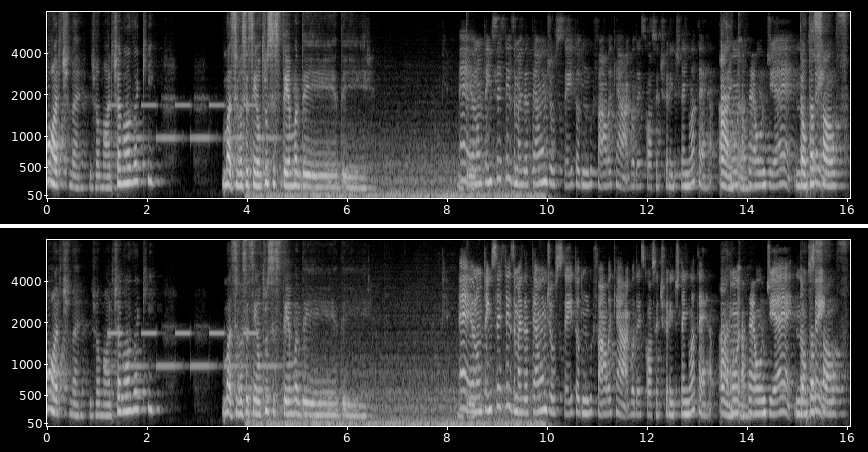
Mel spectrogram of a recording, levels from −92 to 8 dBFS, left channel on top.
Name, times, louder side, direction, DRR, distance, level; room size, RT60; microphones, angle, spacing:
voice 1, 0.0-2.1 3.5-6.4 8.2-8.6 13.4-14.1 15.1-15.8, left 2 dB, 75° left, 6 dB, 2.0 m, -21 dB
Alarm, 1.1-4.6, right 3 dB, 5° right, 1.9 m, -37 dB
sound 1, 3.9-10.0, right 1 dB, 40° right, 1.9 m, -34 dB
voice 2, 8.2-13.3 13.7-15.6, right 3 dB, 80° right, 2 dB, 1.0 m, -25 dB
28.5 x 15.0 x 8.4 m, 0.70 s
head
